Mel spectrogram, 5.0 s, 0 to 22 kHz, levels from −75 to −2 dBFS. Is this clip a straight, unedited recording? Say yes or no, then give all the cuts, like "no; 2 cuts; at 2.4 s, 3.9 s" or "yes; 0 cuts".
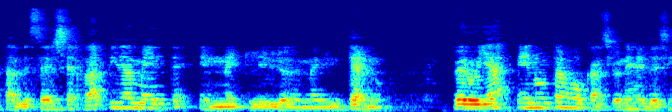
yes; 0 cuts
